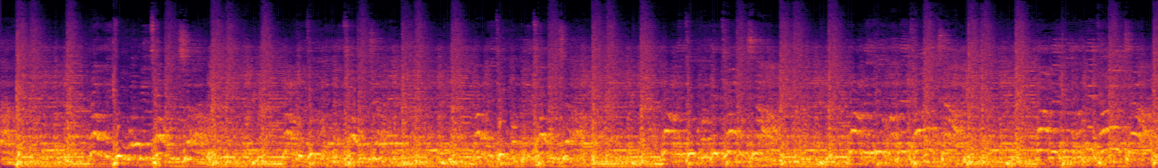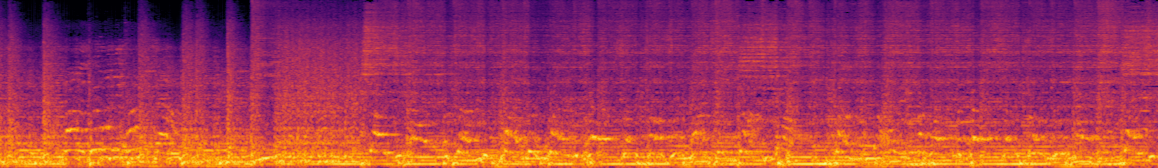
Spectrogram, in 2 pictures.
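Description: Live rock band playing loud: electric guitars and a drum kit, with a singer's voice. The sound grows brighter and denser about two-thirds of the way in.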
